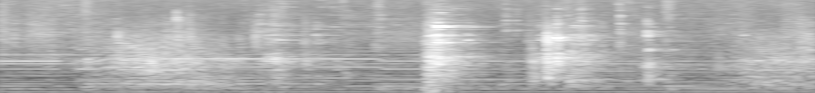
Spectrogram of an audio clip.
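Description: A kitchen drawer is opened and utensils rattle as a wooden spoon is fetched, with a sharp knock about two seconds in and a couple of lighter knocks after. Quiet background music plays underneath.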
